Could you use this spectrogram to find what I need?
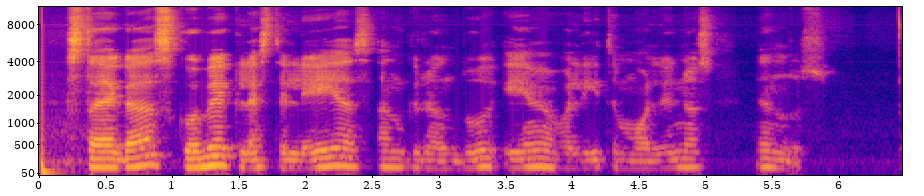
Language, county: Lithuanian, Tauragė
